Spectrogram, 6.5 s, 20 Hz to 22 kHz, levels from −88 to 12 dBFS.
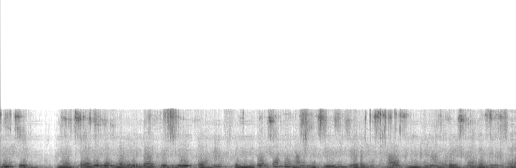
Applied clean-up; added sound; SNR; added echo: neural separator model SepFormer DNS4.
